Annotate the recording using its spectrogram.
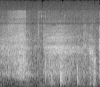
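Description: Heavy breathing picked up close on a chest-worn microphone, two long breaths one after the other, with a few light knocks of a wooden spoon stirring stiff flour-and-water dough in a stainless steel bowl.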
